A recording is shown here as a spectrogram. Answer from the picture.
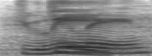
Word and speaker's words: Julien: And I said your name wrong. It's Julien.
